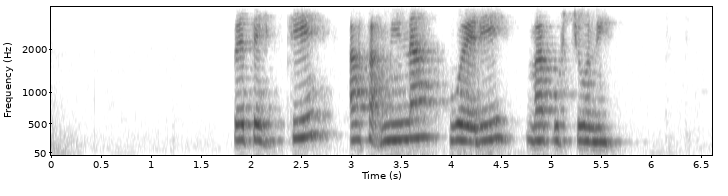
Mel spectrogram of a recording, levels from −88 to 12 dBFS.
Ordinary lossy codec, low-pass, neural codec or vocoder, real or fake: Opus, 16 kbps; 3.6 kHz; none; real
